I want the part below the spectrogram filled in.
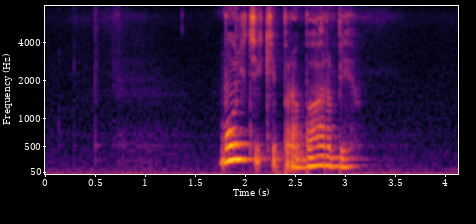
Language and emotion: Russian, sad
